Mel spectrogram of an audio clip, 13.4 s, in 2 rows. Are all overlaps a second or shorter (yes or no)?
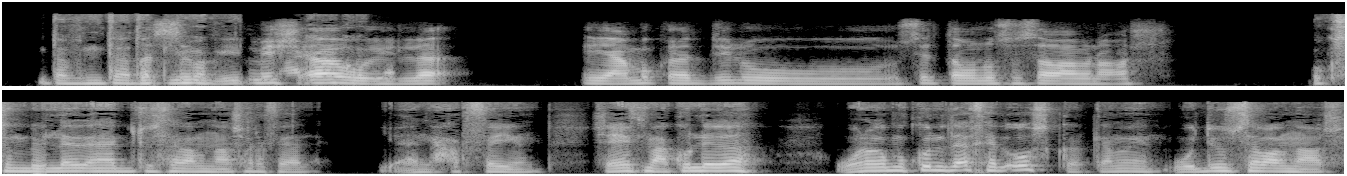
no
